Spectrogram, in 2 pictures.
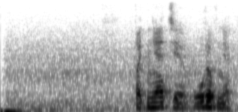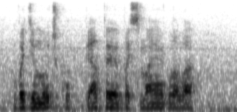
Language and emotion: Russian, neutral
